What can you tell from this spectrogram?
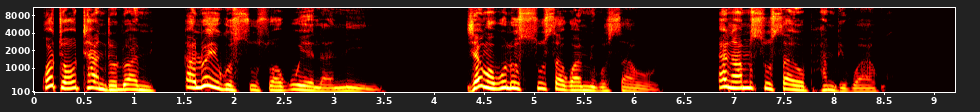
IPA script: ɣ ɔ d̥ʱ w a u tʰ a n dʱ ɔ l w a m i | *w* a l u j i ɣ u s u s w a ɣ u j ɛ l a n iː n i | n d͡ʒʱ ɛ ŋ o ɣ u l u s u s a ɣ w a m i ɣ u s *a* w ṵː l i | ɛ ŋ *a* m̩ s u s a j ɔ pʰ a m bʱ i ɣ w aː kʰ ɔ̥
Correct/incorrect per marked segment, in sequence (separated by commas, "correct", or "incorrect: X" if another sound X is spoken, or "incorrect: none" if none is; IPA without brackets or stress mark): incorrect: ɣ, correct, correct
